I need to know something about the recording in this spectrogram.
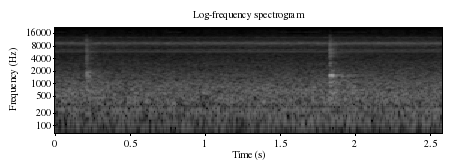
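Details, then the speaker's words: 2001 GMC Sonoma 2.2 L with P0410 secondary air injection fault, relay toggled by functional test: two sharp clicks in a quiet bay but no pump hum and no solenoid click felt; the relay switches but the air pump stays dead. "but I am not hearing the solenoid clicking here, guys. Let me see if I can uh do this at the same time while I actually feel here. But, uh I'm definitely not hearing the solenoid click."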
